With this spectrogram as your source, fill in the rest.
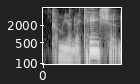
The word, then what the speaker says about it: communication: And this came up that it's communa or communi, but not communi. So communication is correct, but it's too correct. So it sounds weird to native speakers that wouldn't speak that correctly. So communi or communa, communication. And I underline K because that's going to be secondary stress here. It's going to be longer.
